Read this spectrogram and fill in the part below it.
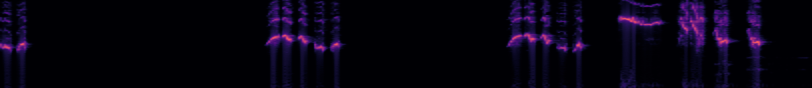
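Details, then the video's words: Orange-headed thrush song meant to stir rival thrushes into answering: short bursts of rich warbled phrases with dipping notes, repeated every two to three seconds, ending in a longer sequence that opens with a high drawn whistle. "suara anis merah untuk pancingan"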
